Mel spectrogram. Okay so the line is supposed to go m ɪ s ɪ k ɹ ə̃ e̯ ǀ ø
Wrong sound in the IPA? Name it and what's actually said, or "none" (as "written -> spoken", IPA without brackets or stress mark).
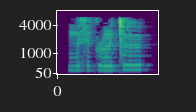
none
